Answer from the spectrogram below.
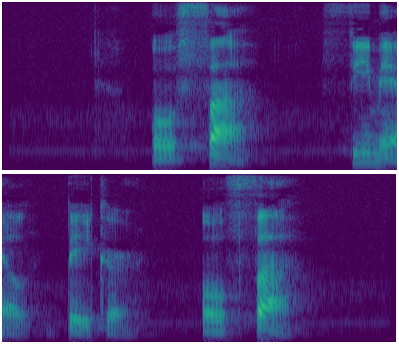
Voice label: Female Baker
